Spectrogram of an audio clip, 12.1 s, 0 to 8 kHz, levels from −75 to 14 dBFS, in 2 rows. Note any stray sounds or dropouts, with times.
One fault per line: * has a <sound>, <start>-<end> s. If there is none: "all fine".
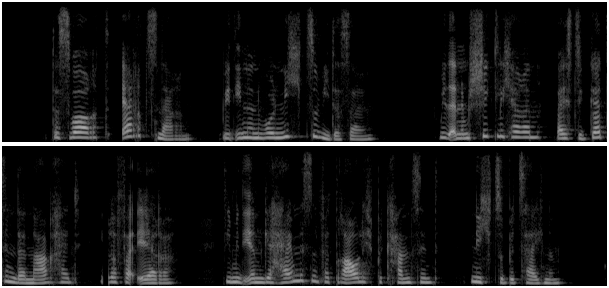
* has a dropout, 7.1-7.1 s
